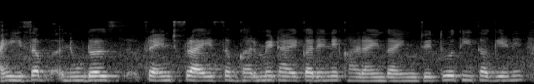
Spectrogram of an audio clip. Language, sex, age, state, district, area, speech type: Sindhi, female, 30-45, Maharashtra, Mumbai Suburban, urban, spontaneous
